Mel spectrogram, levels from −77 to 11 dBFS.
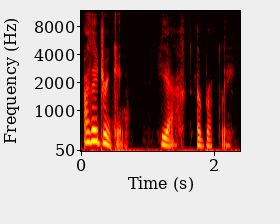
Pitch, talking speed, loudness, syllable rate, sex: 185 Hz, 150 wpm, -21 LUFS, 5.9 syllables/s, female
